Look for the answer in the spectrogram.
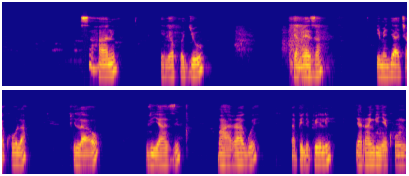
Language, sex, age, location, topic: Swahili, male, 18-24, Mombasa, agriculture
